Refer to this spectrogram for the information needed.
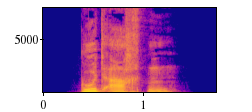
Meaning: opinion (report) of an expert with regard to a specific matter
- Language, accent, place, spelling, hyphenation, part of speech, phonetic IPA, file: German, Germany, Berlin, Gutachten, Gut‧ach‧ten, noun, [ˈɡuːtˌʔaχtn̩], De-Gutachten.ogg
